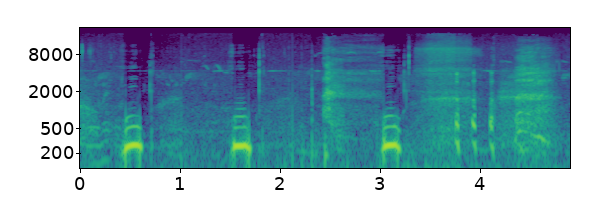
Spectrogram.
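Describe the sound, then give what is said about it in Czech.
A voice imitates a European fire-bellied toad's call, as Smoljak does playing the miller in the film Na samotě u lesa: three short, low, mournful hoots, evenly spaced about a second and a half apart, clear against a faint hissy background. “Každý zná tu žábu určitě ze známého filmu Na samotě u lesa, kde pan Smoljak, co by mlinář, krásně napodobuje eh, zvuk této žáby, takové to”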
